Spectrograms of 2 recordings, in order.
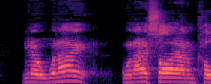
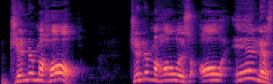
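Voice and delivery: hyped announcement; 9 semitones higher, 6 dB louder than usual. Real, not acted. Hyped naming of wrestler.

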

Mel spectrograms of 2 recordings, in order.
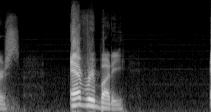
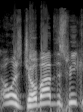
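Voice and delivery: high-pitched, hopeful retold question; bright-eyed anticipation, mimicking oneself; eager question; 8 semitones higher than usual. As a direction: pitch it up like an eager fan asking. Same eager question retold, gets nope.

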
